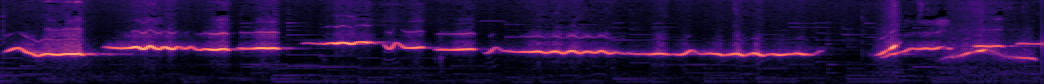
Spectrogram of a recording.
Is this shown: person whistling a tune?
yes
